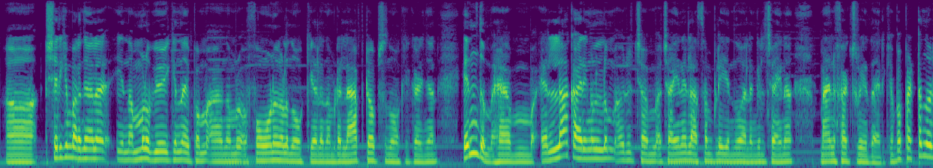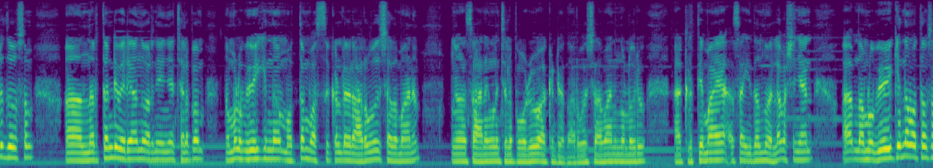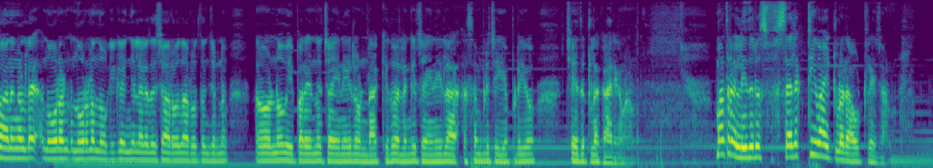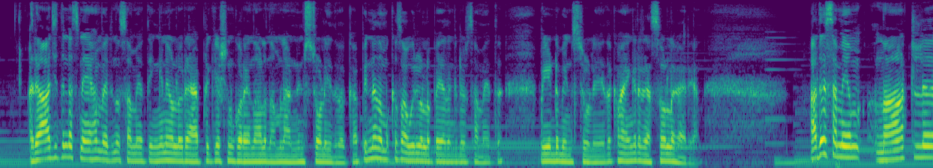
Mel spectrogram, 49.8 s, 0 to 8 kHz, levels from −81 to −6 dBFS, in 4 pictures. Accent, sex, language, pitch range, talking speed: native, male, Malayalam, 120-155 Hz, 120 wpm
